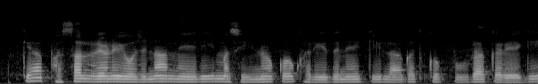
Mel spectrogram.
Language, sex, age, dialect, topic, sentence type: Hindi, male, 25-30, Awadhi Bundeli, agriculture, question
